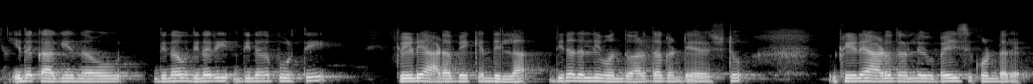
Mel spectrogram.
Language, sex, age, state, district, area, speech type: Kannada, male, 18-30, Karnataka, Bangalore Rural, rural, spontaneous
